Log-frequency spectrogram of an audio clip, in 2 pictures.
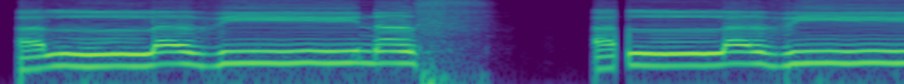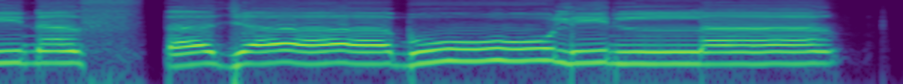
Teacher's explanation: Huruf zal ni kita keluarkan sedikit hujung lidah.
